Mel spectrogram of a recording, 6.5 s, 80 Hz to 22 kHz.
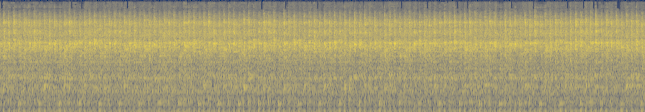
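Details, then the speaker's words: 1948 Silver King tractor engine after restoration reassembly and radiator repairs, possibly nearly out of fuel: fast even patter about four beats a second, no knock or miss; running normally. "Think We R out of fuel but sounds good all right well there we go guys we got her up and running again tested her out it sounded pretty good"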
